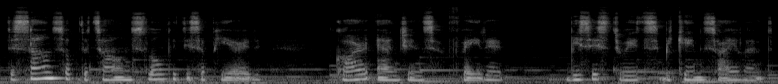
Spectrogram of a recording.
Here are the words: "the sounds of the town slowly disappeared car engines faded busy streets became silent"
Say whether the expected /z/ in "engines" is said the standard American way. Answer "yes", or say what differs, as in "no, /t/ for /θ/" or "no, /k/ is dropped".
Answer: no, /s/ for /z/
